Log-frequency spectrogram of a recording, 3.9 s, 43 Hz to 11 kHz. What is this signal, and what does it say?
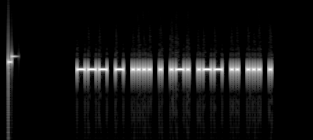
Morse code, heard as a keyed tone, about 36 wpm, 700 Hz. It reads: OTHERWISE
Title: Sentences from Top 1200 Words - New Word Drill - 35wpm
